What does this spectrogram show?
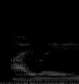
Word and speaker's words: Islay: the Highland, the Lowland, the Isla, which is spelled I-S-L-A-Y, so it's not Islay, it's Isla, and then you have the Speyside and the Campbelltown.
